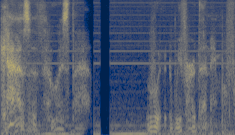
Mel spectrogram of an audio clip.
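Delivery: low, barely audible whispered mumble. Speaker voices Soren mumbling to himself, Soren mumbling low to himself. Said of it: "as low as I can".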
